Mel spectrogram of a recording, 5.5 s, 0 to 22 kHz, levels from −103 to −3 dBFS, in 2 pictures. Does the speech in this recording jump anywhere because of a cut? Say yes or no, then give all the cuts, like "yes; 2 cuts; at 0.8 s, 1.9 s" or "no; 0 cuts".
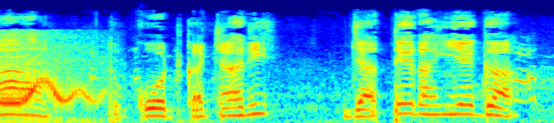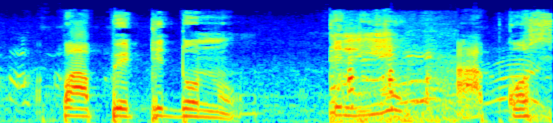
yes; 1 cut; at 4.4 s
